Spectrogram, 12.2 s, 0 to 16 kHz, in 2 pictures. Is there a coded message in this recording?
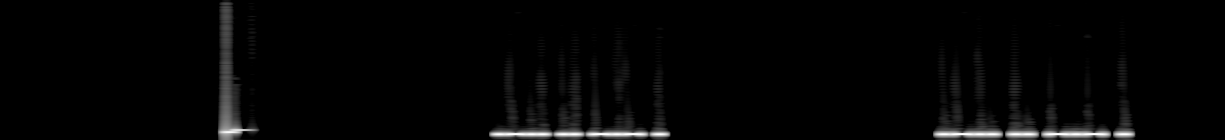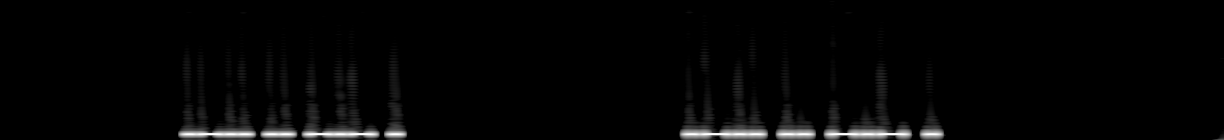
Yes: Morse code from 2.5 to 10.8 s, heard as a keyed tone, about 40 wpm, 700 Hz. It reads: LIKE LIKE LIKE LIKE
